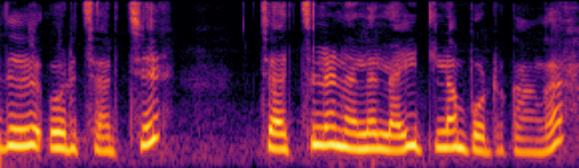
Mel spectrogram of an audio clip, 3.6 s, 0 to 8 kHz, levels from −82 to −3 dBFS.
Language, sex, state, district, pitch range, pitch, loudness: Tamil, female, Tamil Nadu, Kanyakumari, 220-285 Hz, 250 Hz, -15 LUFS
